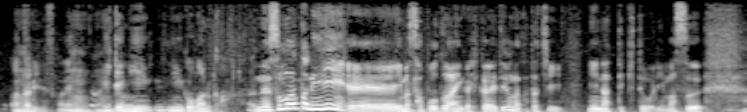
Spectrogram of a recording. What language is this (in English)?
Japanese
